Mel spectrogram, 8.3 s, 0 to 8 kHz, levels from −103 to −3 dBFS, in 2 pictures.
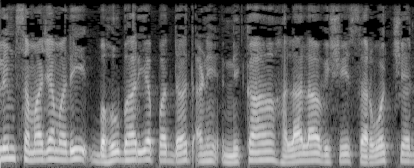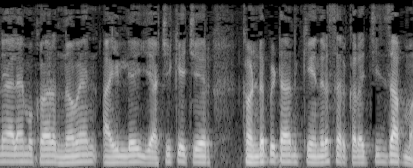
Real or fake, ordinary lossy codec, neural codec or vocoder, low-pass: real; none; none; 7.2 kHz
